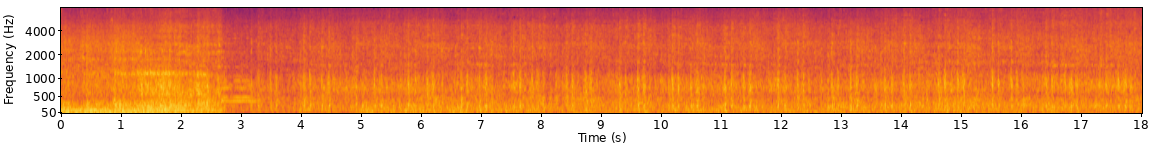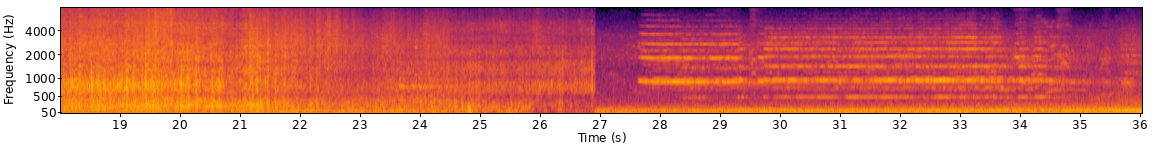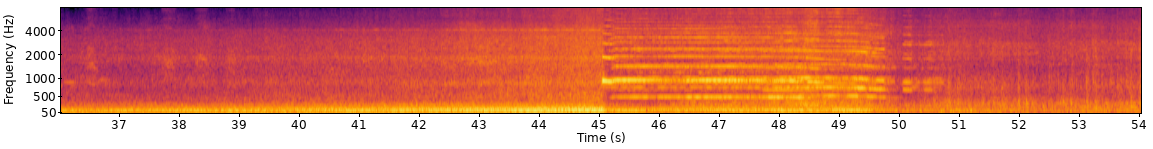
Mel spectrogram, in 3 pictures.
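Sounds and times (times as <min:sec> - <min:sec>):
train wheels clattering on rails: 0:00.0 - 0:27.0, 0:37.6 - 0:54.0
locomotive air horn: 0:01.2 - 0:03.4, 0:27.6 - 0:36.3, 0:45.0 - 0:50.9.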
